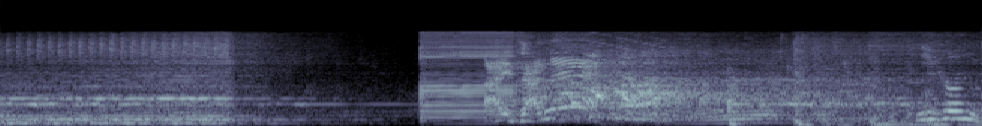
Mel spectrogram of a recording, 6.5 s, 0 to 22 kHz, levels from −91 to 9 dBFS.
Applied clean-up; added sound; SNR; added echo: none; Guitar; 13 dB; reverberation time 2.1 s.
